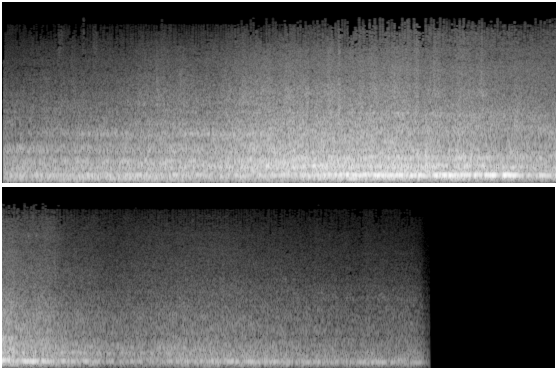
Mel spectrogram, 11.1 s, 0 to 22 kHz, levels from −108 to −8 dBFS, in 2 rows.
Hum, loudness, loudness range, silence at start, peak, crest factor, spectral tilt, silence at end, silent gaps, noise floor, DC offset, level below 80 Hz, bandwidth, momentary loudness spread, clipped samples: none; -21 LUFS; 22 LU; 0 s; -6 dBFS; 16 dB; -8 dB/octave; 1.35 s; none; -43 dBFS; under 0.1%; -48 dBFS; 10.5 kHz; 24 LU; under 0.1%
